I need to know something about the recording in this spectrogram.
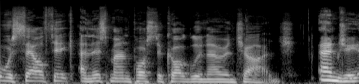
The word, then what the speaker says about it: Postecoglou: Are you comfortable with Celtic and this man Postecoglou now in charge? Angie, how do you pronounce it?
